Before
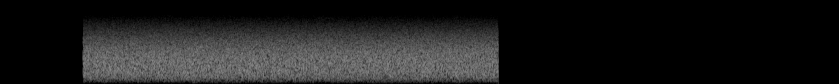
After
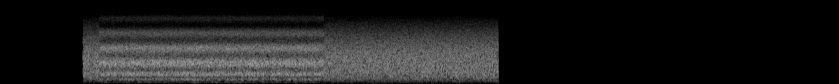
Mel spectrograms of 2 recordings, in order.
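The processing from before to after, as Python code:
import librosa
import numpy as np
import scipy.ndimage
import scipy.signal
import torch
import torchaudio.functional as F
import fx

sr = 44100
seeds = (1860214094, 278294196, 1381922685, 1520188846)

y = fx.ripple_eq(x, sr, per_octave=0.94, db=15, at=(0.99, 3.24))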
